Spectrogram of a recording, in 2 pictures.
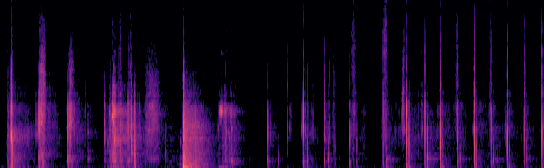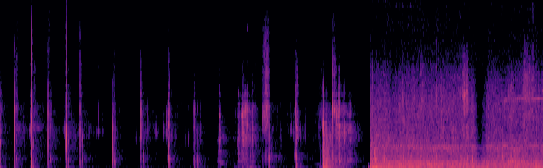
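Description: Brisk, evenly spaced footsteps of a man leaving are punctuated early on by one loud slam as he shuts a door hard behind him. The steps keep going as he walks out into the street at night, then give way to a steady wash of outdoor background noise.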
